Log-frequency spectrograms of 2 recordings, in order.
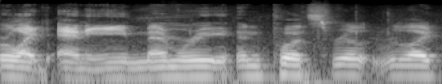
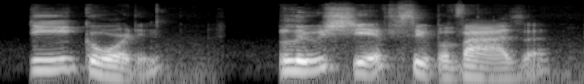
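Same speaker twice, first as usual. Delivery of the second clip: high, fake country girl accent, laid on badly; 5 semitones higher than usual. Reading a line after announcing a voice attempt: really bad country girl accent. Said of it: "I could do a really bad country girl".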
